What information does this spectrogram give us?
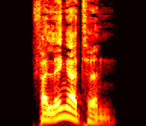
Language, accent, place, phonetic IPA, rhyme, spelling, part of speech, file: German, Germany, Berlin, [fɛɐ̯ˈlɛŋɐtn̩], -ɛŋɐtn̩, verlängerten, adjective / verb, De-verlängerten.ogg
- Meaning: inflection of verlängern: 1. first/third-person plural preterite 2. first/third-person plural subjunctive II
